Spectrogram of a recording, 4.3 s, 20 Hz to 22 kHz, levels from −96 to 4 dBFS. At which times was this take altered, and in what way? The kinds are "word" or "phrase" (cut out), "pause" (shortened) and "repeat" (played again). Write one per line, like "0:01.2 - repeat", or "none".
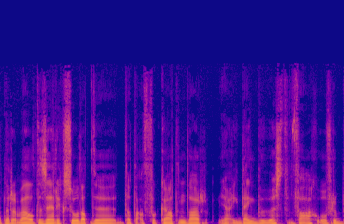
0:01.1 - word
0:02.6 - pause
